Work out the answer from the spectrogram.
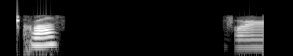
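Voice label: Police Dispatch, p25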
